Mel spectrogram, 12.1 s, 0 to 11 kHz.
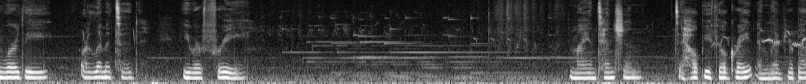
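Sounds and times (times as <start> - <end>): faint steady tone: 0.0 - 12.0
soft chimes ringing: 0.0 - 12.0.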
